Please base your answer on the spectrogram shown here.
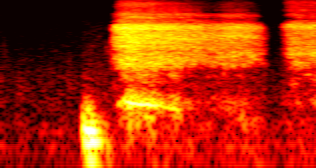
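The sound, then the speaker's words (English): A pregnant woman takes a deep breath in: a long, airy inhale lasting about a second after a soft onset, then another breath begins just before the end. “I need to take a breath. I feel like talking a lot and being pregnant makes me so out of breath real quick.”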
